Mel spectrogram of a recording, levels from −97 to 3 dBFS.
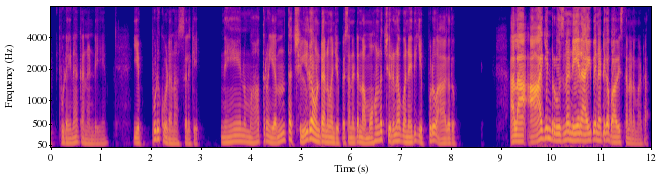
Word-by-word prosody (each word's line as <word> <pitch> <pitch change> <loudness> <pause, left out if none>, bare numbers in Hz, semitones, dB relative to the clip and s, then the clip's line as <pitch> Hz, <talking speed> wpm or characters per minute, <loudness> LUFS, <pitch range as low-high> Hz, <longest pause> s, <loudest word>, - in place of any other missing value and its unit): ఎప్పుడైనా 100 -2 -9
కానండి, 85 -4 -11 0.8
ఎప్పుడు 175 - -6
కూడాను 95 -7 -6
అస్సలకి 85 +2 -11 0.6
నేను 125 +3 -6
మాత్రం 125 +5 -8 0.2
ఎంత 145 - -6 0.2
చిల్‌గా 170 +10 +2
ఉంటాను 125 -2 +2
అని 105 - -5
చెప్పేసనంటే, 105 +3 -4
నా - - +2
మొహంలో 145 +11 -2
చిరునవ్వనేది 125 -3 -2
ఎప్పుడూ 145 +2 -3 0.2
ఆగదు. 95 0 -5 1.2
అలా 130 +1 +7 0.3
ఆగిన 195 +3 +5
రోజున 145 +3 +1
నేనాగిపోయినట్టుగా 155 +2 +4
భావిస్తాననమాట. 95 -7 -4
120 Hz, 110 wpm, -22 LUFS, 100-145 Hz, 1.2 s, అలా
